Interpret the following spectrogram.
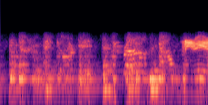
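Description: Acoustic string instrument strummed in a steady rhythm, playing a short instrumental gap in a sung jingle, with singing coming back in near the end.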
